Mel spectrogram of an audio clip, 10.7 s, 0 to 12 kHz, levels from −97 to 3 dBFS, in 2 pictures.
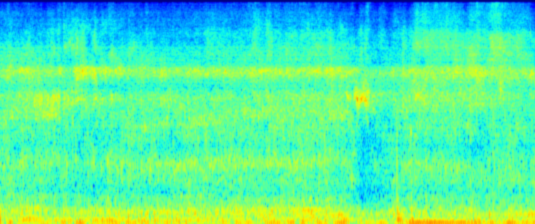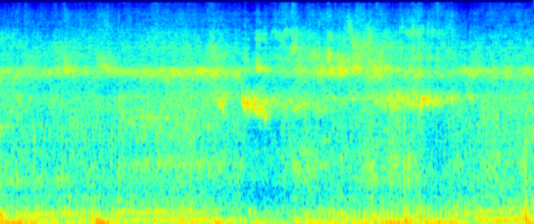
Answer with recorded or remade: remade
